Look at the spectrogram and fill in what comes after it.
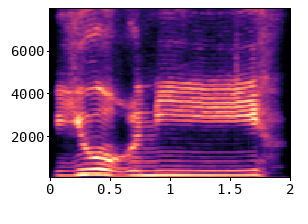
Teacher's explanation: غین کو موٹا پڑھنا ہے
